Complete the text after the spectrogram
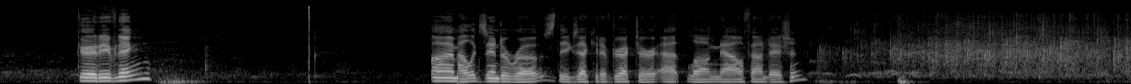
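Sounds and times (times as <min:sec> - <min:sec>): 
speech: 0:00.8 - 0:01.6, 0:04.3 - 0:08.3
audience applause: 0:08.1 - 0:11.3.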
